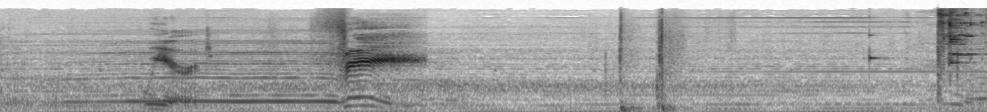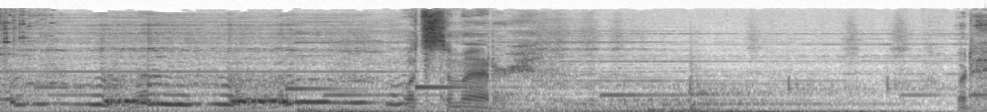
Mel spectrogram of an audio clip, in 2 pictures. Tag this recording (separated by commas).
Speech, Music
